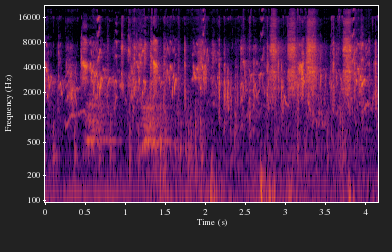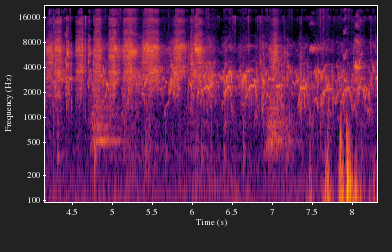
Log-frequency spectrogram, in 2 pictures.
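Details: Morning chatter from pet budgies playing with their toys: dense, scratchy, high chirps and squeaks that run on without a break, with a few low knocks and handling noises beneath.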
